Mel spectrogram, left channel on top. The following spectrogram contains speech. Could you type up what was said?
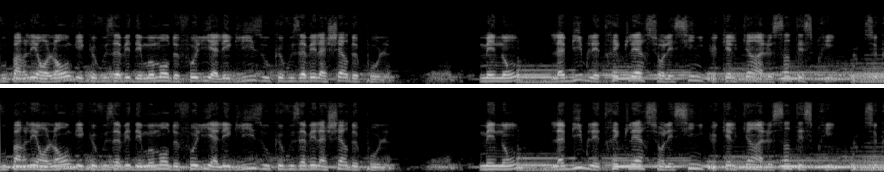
parlez en langue et que vous avez des moments de folie à l'église ou que vous avez la chair de poule. Mais non, la Bible est très claire sur les signes que quelqu'un a le Saint-Esprit, ce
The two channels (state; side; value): normal; both; correlation 0.40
